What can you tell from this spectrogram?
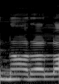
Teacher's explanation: जिन व्यंजनों के उच्चारण में जीहा ऊपरी मसूड़ों का स्पर्श करती है उन्हें वत्सर व्यंजन कहते हैं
